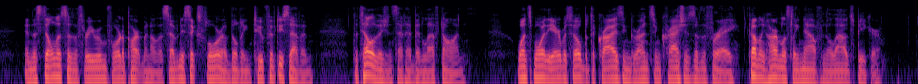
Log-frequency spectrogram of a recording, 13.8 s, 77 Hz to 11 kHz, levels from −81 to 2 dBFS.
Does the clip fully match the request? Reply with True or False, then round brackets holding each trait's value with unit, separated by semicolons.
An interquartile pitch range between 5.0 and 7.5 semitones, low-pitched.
False (3.8 semitones; 95 Hz)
